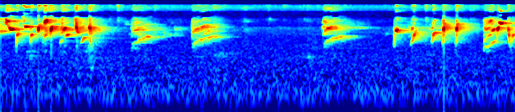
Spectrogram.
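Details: A European goldfinch sings a training song for caged birds, short clusters of high tinkling chirps and slurred notes, separated by brief gaps.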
